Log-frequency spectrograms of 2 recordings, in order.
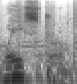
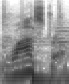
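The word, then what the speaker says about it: wastrel: By the way, I realize it's pronounced waistrol. I am honorbound, however, to pronounce it Wasl because in 1997 I did not know the proper pronunciation.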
